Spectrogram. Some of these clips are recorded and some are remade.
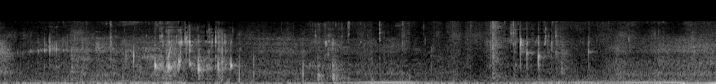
recorded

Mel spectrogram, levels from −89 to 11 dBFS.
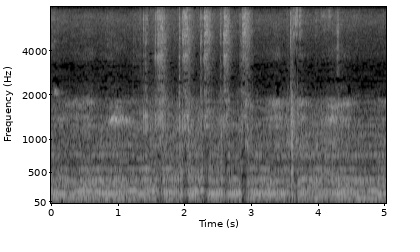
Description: recorded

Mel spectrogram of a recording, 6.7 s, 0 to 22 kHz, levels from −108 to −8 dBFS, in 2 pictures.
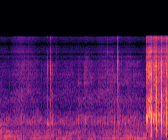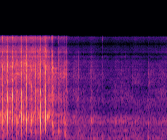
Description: remade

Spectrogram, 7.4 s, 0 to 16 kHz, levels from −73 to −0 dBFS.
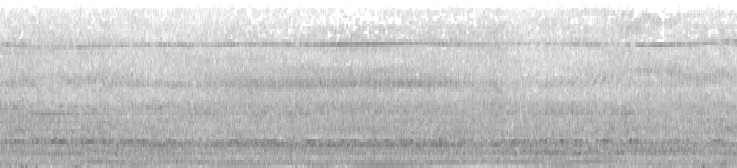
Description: recorded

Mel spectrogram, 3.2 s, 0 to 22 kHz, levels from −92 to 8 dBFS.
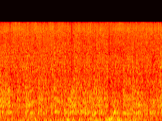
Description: remade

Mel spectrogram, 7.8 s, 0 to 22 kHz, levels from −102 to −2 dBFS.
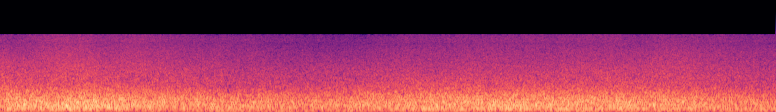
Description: recorded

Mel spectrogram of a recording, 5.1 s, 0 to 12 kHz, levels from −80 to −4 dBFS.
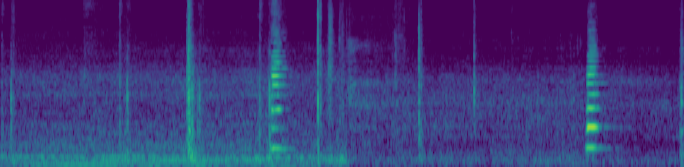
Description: recorded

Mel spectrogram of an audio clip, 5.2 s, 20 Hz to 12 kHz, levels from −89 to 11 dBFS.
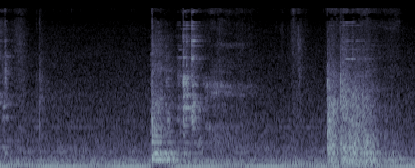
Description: recorded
